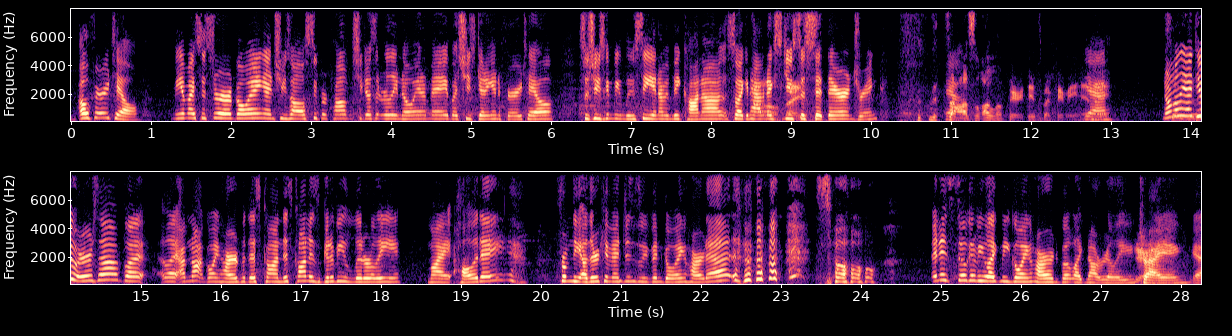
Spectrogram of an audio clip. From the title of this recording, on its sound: Live at Motor City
